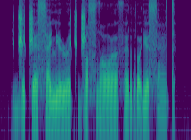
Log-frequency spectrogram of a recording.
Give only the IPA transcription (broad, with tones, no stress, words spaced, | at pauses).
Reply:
d͡ʒə˦˨t͡ʃɛ˦˨sæ˧ lʲə˨ɹə˦t͡ʃd͡ʒə˦˨sˤ ðˤə˧ ɹʌ˦˨θɜ˧rɔ˨ ɾʲɜ˧ sæ˨t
